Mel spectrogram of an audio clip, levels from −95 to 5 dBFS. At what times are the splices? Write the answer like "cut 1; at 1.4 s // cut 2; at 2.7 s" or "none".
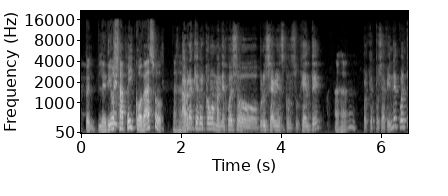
cut 1; at 1.6 s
